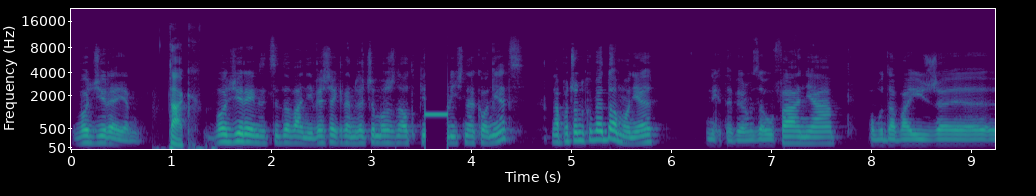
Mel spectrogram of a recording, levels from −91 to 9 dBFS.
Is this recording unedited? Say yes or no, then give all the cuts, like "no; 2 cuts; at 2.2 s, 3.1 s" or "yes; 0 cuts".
yes; 0 cuts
